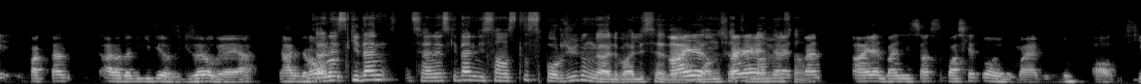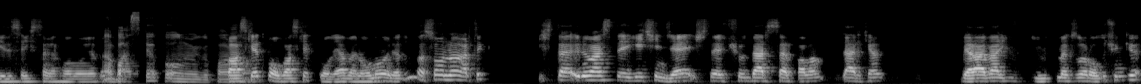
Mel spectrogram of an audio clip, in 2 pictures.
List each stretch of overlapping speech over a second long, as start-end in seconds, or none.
6.7-8.2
